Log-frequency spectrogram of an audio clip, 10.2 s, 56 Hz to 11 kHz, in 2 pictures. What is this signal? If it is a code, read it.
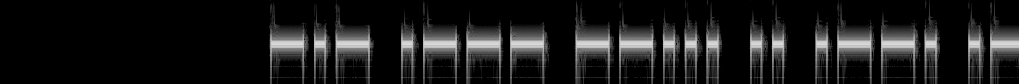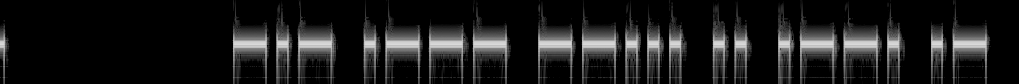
Morse code, heard as a keyed tone, about 22 wpm, 700 Hz. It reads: KJ7IPA KJ7IPA
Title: USA Call Signs - 6 Characters - Repeated 2x - 22wpm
